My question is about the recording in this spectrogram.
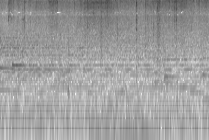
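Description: Ambient background music of slow, held tones over a steady hiss, with a low rumble coming in about halfway through.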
